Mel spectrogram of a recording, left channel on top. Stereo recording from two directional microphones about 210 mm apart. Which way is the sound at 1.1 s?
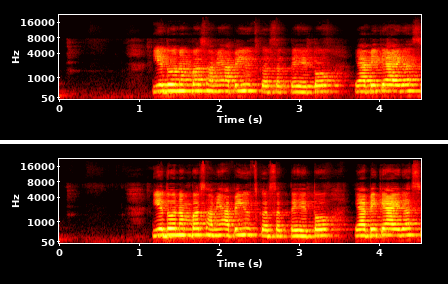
50° right (ahead or behind).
